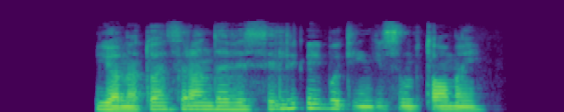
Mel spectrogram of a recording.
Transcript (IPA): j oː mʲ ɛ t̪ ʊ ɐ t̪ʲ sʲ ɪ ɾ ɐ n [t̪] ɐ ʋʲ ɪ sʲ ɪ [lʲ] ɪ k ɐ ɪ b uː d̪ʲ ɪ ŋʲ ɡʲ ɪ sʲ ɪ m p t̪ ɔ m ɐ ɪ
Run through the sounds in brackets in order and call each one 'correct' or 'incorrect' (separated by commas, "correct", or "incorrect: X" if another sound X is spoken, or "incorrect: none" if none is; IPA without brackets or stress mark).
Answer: incorrect: d̪, correct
